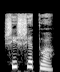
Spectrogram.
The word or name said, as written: ಶಿಷ್ಯತ್ವ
